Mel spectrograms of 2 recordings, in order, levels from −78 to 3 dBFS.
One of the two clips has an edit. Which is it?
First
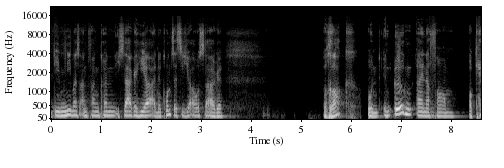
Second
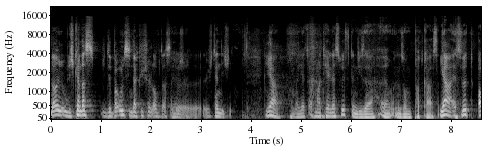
second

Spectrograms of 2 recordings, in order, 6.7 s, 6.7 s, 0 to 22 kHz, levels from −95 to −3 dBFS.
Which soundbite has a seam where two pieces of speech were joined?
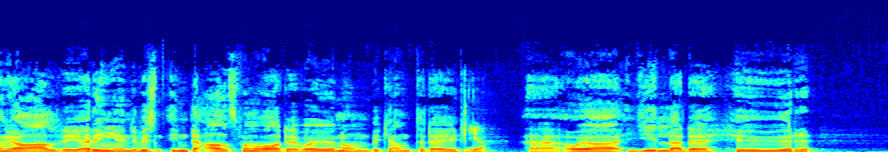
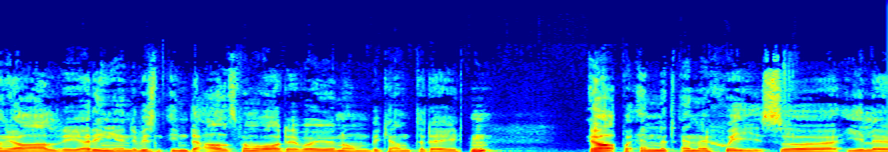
second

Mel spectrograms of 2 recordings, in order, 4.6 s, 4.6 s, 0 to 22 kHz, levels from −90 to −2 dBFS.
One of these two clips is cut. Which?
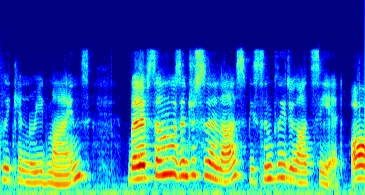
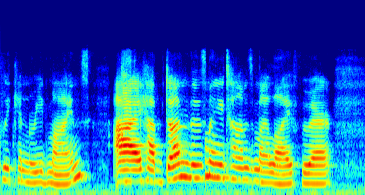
second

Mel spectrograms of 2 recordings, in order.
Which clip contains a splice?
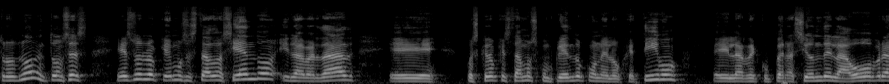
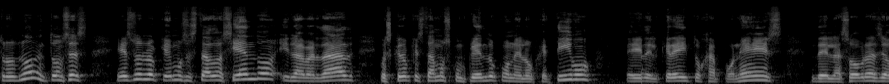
second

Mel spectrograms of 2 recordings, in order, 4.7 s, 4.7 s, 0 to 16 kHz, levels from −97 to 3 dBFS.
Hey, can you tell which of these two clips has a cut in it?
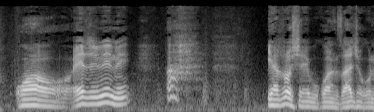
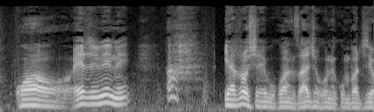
second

